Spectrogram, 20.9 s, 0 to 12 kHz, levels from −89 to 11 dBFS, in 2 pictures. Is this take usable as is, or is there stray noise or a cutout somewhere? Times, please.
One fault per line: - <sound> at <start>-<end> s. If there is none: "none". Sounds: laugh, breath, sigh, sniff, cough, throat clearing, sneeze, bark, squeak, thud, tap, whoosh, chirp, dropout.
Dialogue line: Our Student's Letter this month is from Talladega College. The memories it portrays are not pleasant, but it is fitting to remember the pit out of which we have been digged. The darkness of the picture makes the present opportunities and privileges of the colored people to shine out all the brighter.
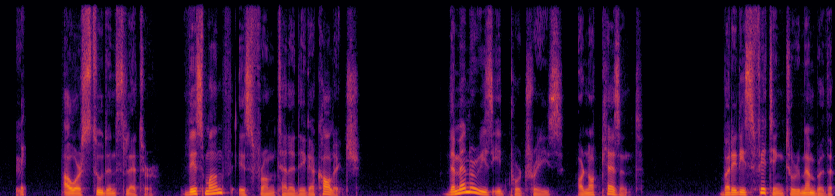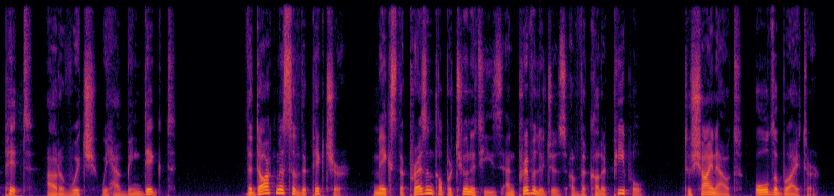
- laugh at 0.2-0.3 s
